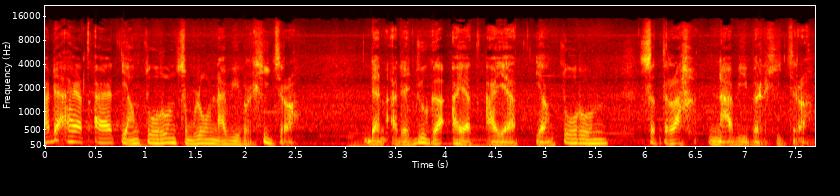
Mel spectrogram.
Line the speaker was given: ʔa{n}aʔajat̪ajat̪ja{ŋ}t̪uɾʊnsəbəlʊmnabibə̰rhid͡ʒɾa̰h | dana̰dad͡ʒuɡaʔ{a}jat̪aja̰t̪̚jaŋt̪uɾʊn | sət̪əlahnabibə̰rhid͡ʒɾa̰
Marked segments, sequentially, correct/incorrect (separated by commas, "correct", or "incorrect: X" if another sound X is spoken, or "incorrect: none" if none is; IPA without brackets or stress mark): incorrect: d, correct, correct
